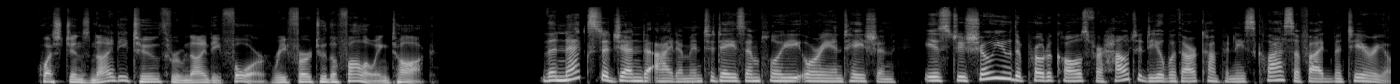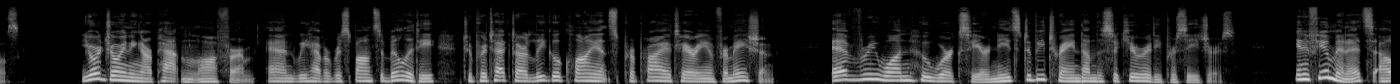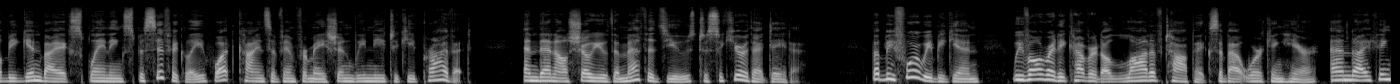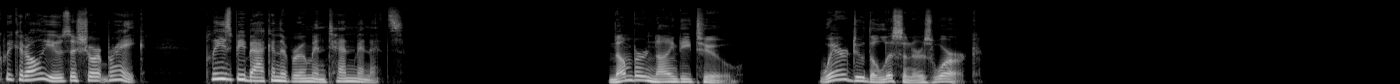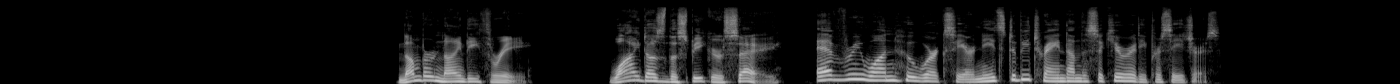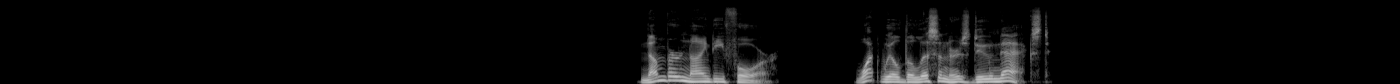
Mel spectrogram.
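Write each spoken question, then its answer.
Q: Where do the listeners work?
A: At a patent law firm

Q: What will the listeners do next?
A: Take a short break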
